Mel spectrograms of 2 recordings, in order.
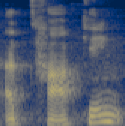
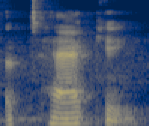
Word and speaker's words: attacking: It's not attacking, it's attacking. Attacking. One more time. Emphasize the second syllable.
